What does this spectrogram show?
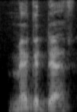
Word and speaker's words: Megadeth: That's, you know, and Megadeth. It's spelled different, but it's death. Megadeth.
